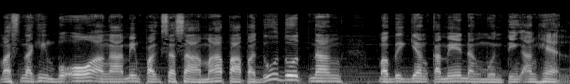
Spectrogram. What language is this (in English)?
Filipino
